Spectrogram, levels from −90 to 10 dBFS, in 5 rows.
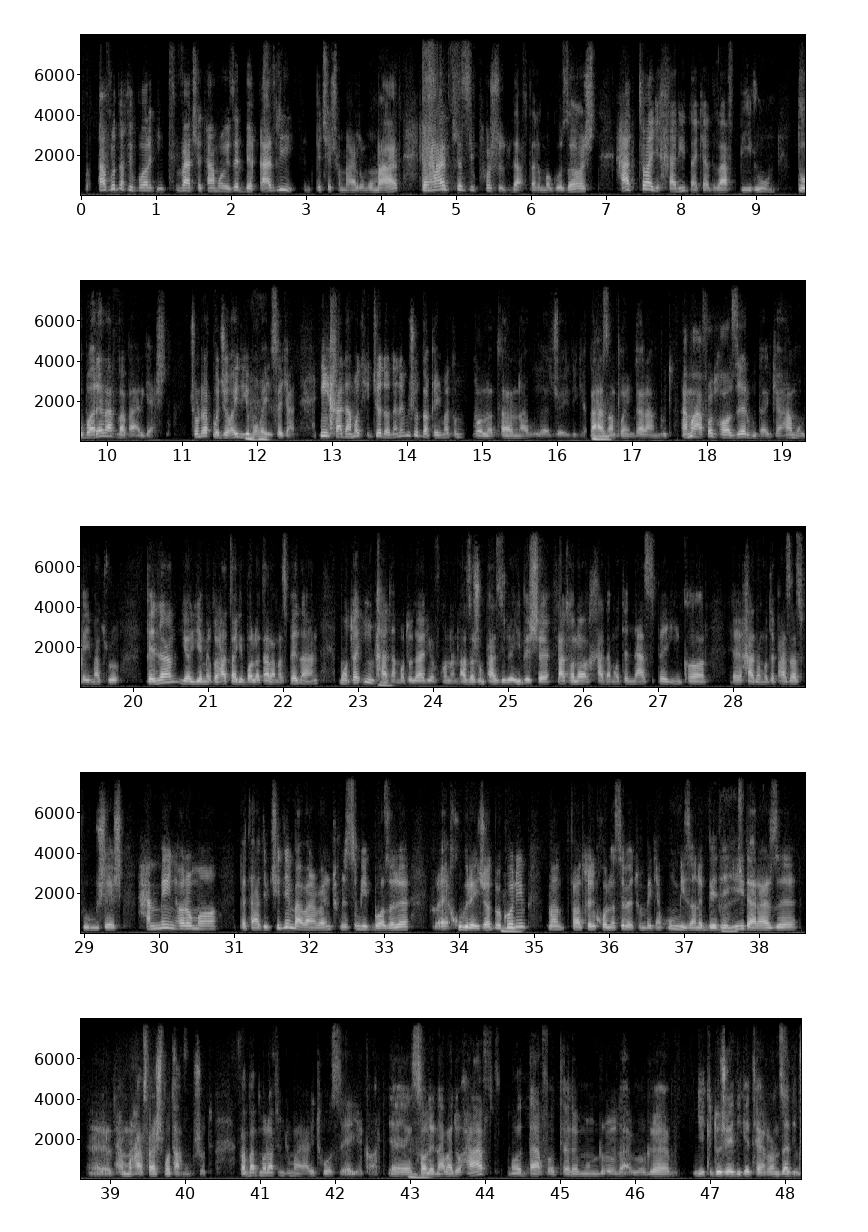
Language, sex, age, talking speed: Persian, male, 40-59, 180 wpm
